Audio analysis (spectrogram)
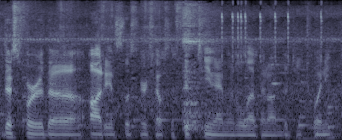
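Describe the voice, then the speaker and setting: A man's voice: low-pitched, little pitch movement, rapid-fire. A man narrating a tabletop role-play game as game master, in a casual improvised way. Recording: music behind the voice.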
